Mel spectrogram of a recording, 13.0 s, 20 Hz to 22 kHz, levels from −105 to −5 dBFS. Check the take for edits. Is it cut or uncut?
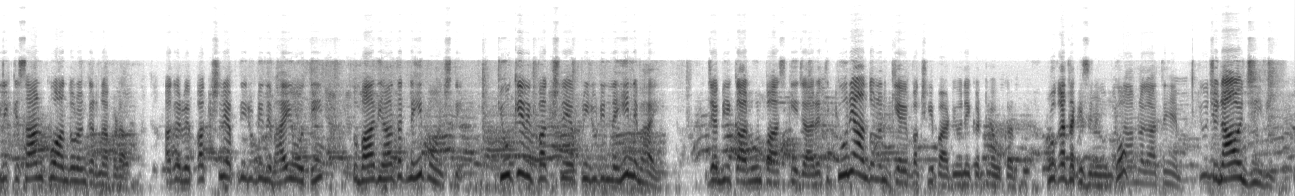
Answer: cut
